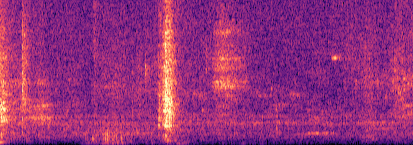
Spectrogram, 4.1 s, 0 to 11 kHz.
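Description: Faint handling sounds as hands work a long synthetic ponytail hairpiece: a soft rustle about a second in and one brief sharp click or scrape at about 1.7 s, then only quiet room tone.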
